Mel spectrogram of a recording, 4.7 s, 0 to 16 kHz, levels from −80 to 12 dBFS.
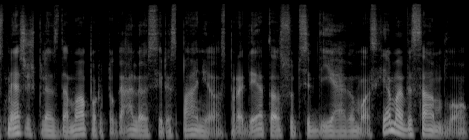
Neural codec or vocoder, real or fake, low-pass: codec, 44.1 kHz, 7.8 kbps, Pupu-Codec; fake; 14.4 kHz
